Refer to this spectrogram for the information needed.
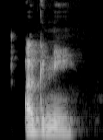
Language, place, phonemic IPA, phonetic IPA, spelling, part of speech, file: Hindi, Delhi, /əɡ.niː/, [ɐɡ.niː], अग्नि, noun / proper noun, LL-Q1568 (hin)-अग्नि.wav
- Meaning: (noun) fire; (proper noun) 1. Agni, the God of fire 2. Agni (missile)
